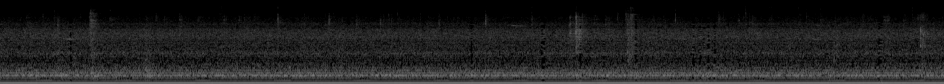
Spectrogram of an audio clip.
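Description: Steady machine hum with a low drone and a higher whine over a soft hiss, with a few faint clicks in the second half.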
